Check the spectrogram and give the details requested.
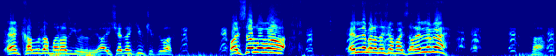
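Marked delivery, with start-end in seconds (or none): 3.4-6.7 louder, higher "elleme" calls; firm loud telling-off; loud warning. Real, not acted. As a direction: shout at the dogs to leave him alone. Warning dogs off Faysal.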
